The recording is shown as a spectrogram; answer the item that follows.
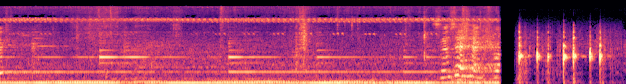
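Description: A steady low rumble with a faint thin whine running through it, cut off abruptly about five seconds in. After a short gap, brass music begins.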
